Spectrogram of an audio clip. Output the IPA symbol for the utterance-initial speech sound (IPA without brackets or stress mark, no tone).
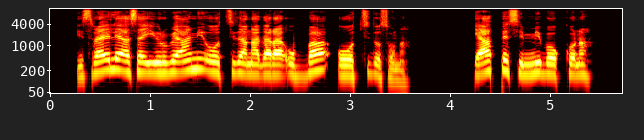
ʔ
